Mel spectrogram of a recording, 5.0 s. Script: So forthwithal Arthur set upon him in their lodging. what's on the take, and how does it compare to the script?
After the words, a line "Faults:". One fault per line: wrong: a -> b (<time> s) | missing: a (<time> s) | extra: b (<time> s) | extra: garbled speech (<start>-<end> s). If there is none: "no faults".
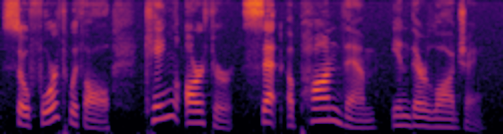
So forthwithal King Arthur set upon them in their lodging.
Faults:
extra: King (1.4 s)
wrong: him -> them (3.4 s)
